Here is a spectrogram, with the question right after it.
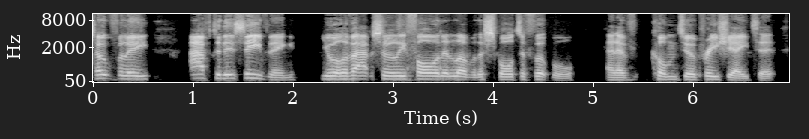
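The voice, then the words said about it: Put-on British accent, slightly Scottish. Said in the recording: “this terrible accent ... It's not terrible. It's actually right. It's on point ... Oh, a bit of Scottish there as well ... it's not like overly Scottish”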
